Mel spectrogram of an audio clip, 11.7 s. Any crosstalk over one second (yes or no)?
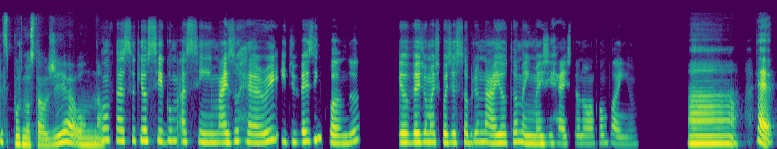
no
